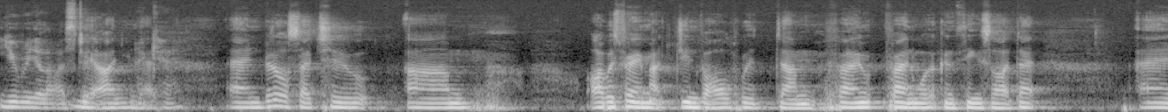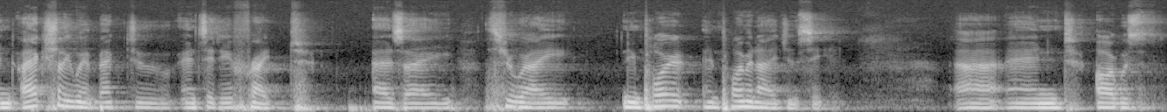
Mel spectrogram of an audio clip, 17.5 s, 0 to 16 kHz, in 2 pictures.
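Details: Woman who had a major stroke in 1991 at age 40 (recorded 2024) and left hospital able to say about six words, with poor reading and writing; speech since improved but some difficulty remains: residual post-stroke aphasia.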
